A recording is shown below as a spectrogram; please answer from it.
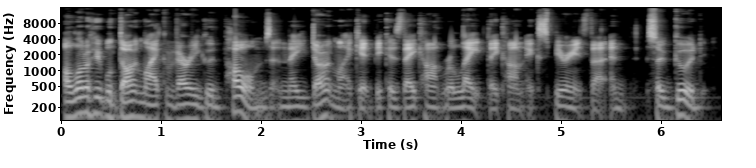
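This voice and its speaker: Casting: male gaming host, lowish voice, casual, opinionated, thinking aloud as he plays. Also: moderate pace, soft background music. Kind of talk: casual let's play commentary.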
